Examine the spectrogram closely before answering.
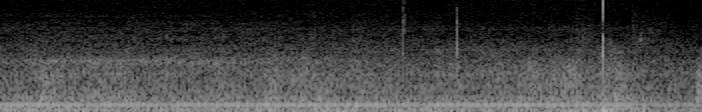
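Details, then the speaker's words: Whirlpool direct drive washer, fault of not finishing cycle from too much detergent: constant low pump hum with water noise, no grinding or rattle. "it'll pick up speed in a little bit and the drain will become active and it'll shoot all that water out"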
